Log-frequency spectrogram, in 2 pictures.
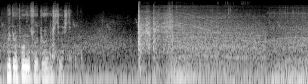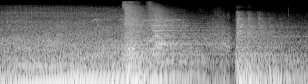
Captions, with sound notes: Make an appointment for a driver's test. (car starts) (sharp climactic music)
